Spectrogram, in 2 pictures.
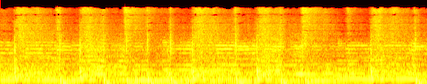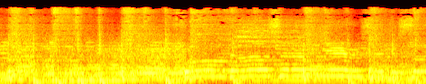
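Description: Live rock band playing, with drum kit, bass guitar and electric guitar driving a steady beat. A male voice comes in singing near the end.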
